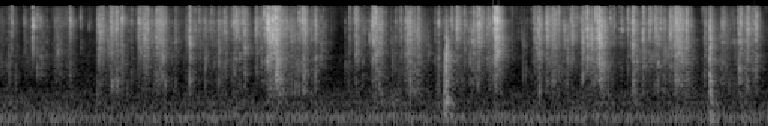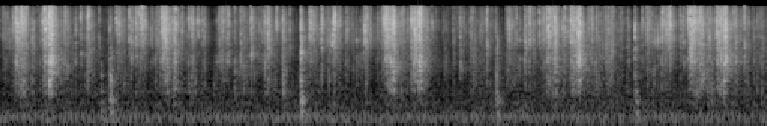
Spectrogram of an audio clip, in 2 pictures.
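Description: Stiff cards flick and shuffle against each other.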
